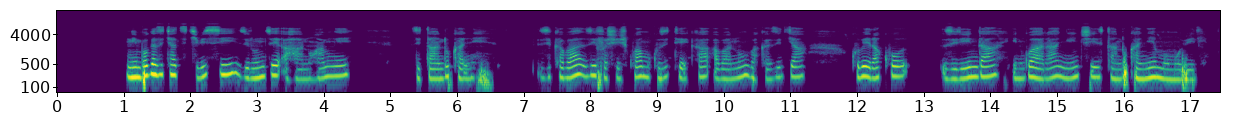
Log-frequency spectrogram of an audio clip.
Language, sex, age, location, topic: Kinyarwanda, female, 18-24, Kigali, health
